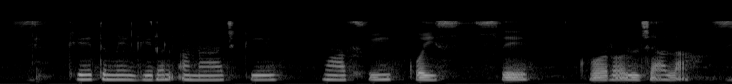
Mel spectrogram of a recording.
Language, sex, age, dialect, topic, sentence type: Bhojpuri, female, 25-30, Western, agriculture, question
